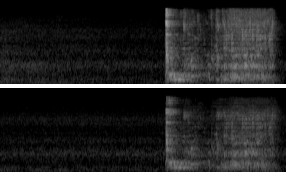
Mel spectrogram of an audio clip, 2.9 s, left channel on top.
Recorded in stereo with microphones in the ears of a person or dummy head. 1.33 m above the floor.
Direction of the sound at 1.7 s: 80° left.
